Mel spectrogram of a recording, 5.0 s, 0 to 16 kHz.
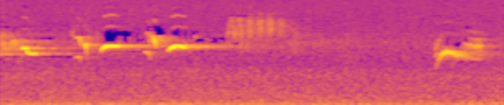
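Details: Back-yard common blackbird (Turdus merula), recorded with a Zoom H2n portable recorder, gives a few level whistled notes close together, then a pause and one more whistle, over a constant environmental hiss.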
